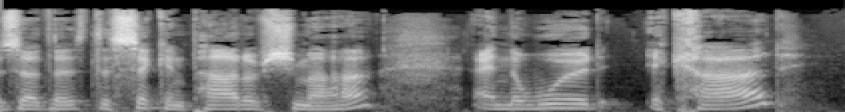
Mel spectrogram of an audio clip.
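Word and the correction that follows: echad (אחד): have I said that right? – Oh I've got to get more. Got, it needs that little in there. – echad.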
